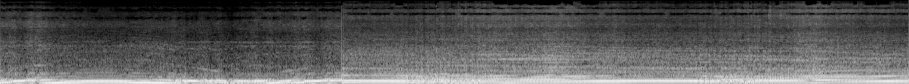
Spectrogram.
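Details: Mitsubishi Evo during build before dyno prep, revving after first fire-up with fuel pump on and fuel pressure up; crisp, even revs rising and falling smoothly, no misses, knocks or rattles. Normal revving; alternator not holding voltage.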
